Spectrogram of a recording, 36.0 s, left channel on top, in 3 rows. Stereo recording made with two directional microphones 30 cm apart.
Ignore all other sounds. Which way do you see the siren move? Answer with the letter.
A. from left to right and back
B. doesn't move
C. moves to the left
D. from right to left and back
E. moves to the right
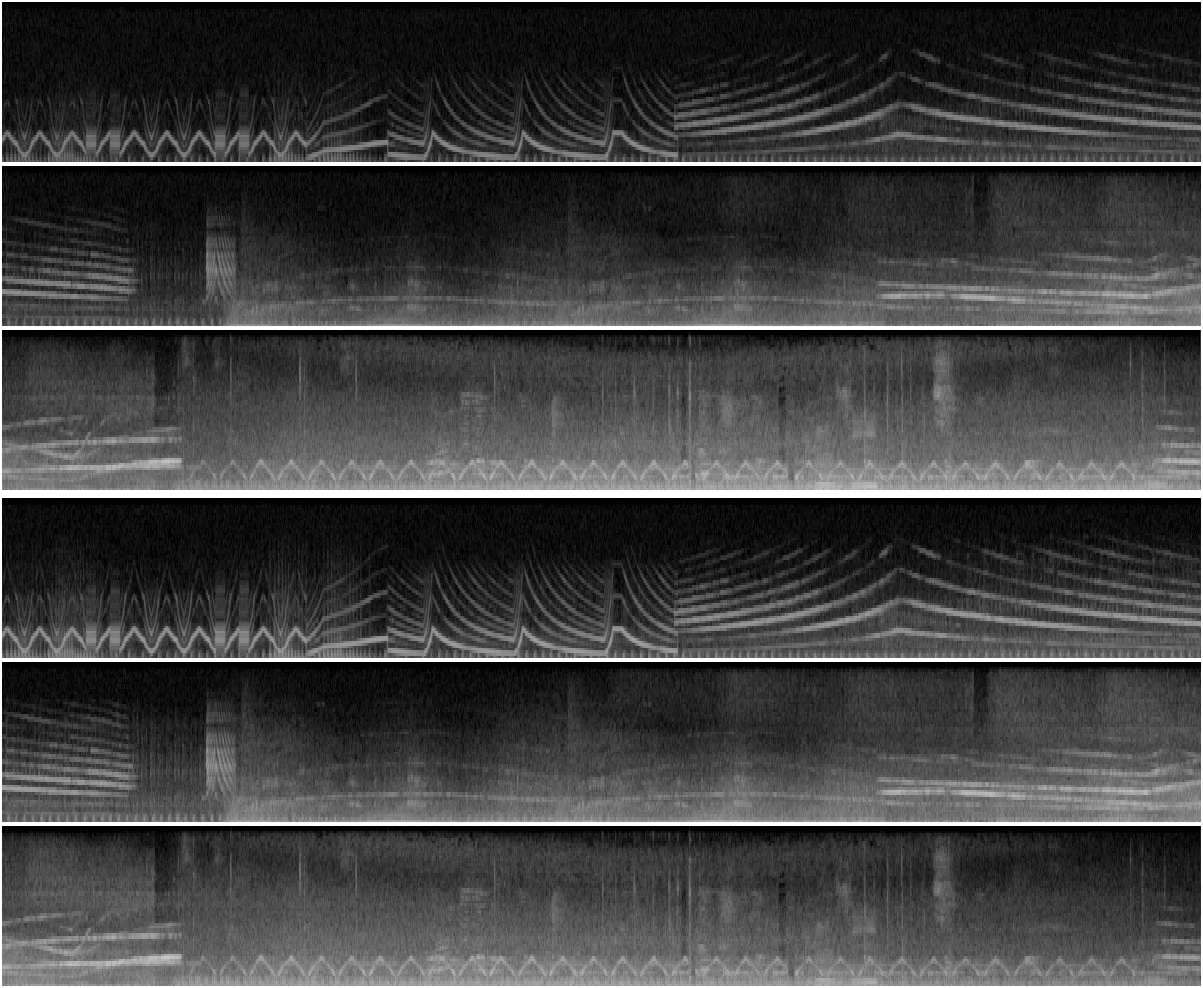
C.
